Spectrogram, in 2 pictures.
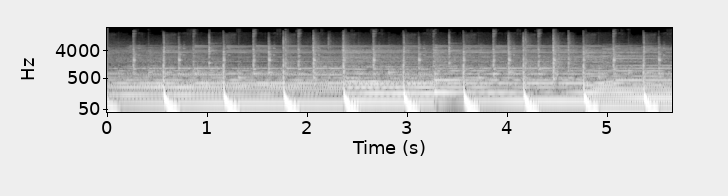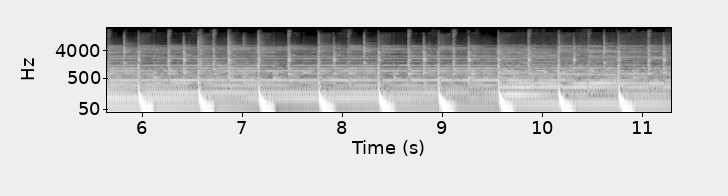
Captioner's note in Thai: ปรบมือ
